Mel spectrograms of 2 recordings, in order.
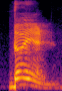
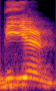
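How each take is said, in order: First: 'The' is said with a short 'uh' vowel. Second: 'The' is said with a long 'ee' vowel. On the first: The speaker calls it wrong. "don't say the end" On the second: The speaker calls it right. "Always say the end"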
